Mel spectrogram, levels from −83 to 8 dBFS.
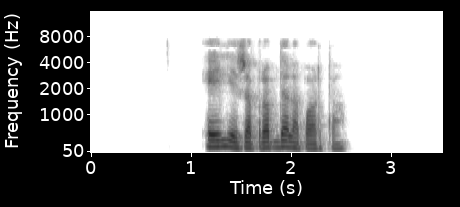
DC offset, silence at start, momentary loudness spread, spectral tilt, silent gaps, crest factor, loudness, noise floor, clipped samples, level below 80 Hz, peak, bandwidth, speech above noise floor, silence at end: under 0.1%; 1.15 s; 14 LU; -7 dB/octave; none; 18 dB; -17 LUFS; under -90 dBFS; under 0.1%; -58 dBFS; -2 dBFS; 7.8 kHz; over 73 dB; 1 s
